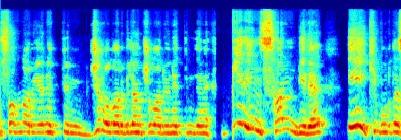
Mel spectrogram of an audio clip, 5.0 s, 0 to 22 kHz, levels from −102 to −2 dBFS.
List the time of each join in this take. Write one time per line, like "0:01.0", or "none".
0:02.7

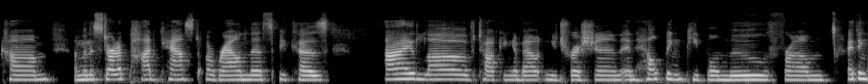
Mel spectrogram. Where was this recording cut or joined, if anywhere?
0:02.0

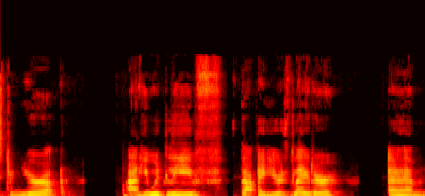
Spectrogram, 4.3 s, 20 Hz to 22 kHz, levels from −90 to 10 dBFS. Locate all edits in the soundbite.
0:01.4
0:02.6

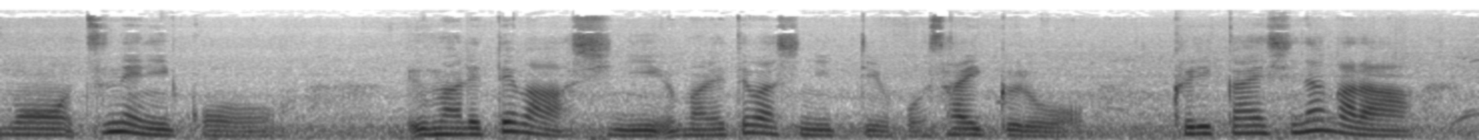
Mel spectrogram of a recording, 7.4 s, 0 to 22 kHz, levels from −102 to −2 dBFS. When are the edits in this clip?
0:02.0

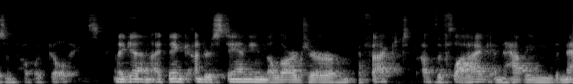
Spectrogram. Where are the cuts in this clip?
0:03.6

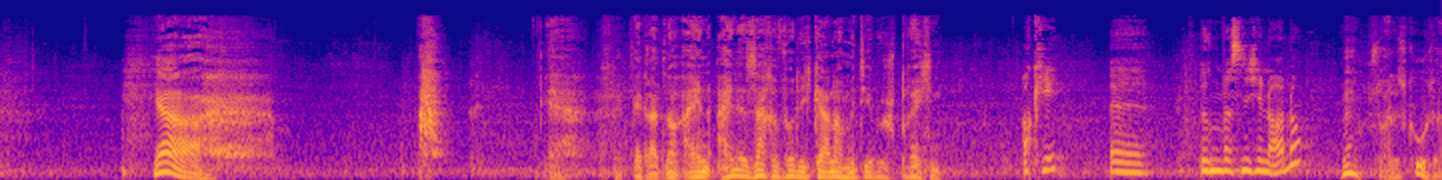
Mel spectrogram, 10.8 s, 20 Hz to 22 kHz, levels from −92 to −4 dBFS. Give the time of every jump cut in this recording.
none

